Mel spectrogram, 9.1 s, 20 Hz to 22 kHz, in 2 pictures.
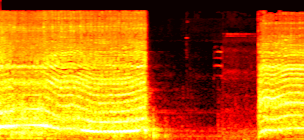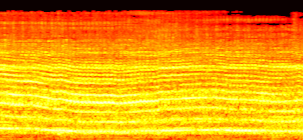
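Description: Badland ZXR 2500 lb electric ATV winch motor whining as it pulls a nearly 3,000 lb car up trailer ramps, its pitch rising and sagging with the strain. The motor stops about two seconds in, then starts again and runs steady under load.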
